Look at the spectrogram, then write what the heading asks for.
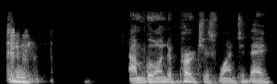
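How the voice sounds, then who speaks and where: A man's voice: deep voice, slow, slightly rough, no echo, clean studio sound. A man hosting a political commentary show, talking emphatically and asking rhetorical questions. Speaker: show host.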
